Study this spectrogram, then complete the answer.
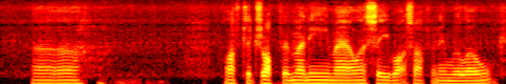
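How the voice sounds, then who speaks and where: A man speaks with a Yorkshire accent at a moderate pace. His medium-pitched voice has a dark, mellow tone and a monotone, flat intonation. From Yorkshire, northern England. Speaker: outdoors vlogger. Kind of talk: casual vlog talk to camera. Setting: outdoors, wild camp in forest. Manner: halting, many fillers.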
